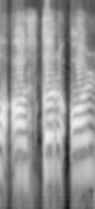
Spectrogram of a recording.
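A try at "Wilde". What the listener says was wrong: वाइल्ड, वाइल्ड, ओल्ड नहीं, WILD, wild to Urdu शायरी, शायरी को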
